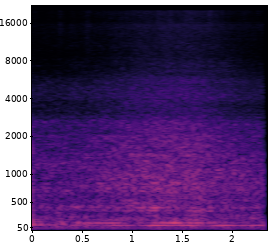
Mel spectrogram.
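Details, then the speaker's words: Hyundai Tucson driving after the spring was reinstalled to fix a wheel noise. Only a low, even road hum with no knocks, creaks or clunks; normal suspension, no noise. "carro sem barulho nenhum, mais tudo certinho."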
